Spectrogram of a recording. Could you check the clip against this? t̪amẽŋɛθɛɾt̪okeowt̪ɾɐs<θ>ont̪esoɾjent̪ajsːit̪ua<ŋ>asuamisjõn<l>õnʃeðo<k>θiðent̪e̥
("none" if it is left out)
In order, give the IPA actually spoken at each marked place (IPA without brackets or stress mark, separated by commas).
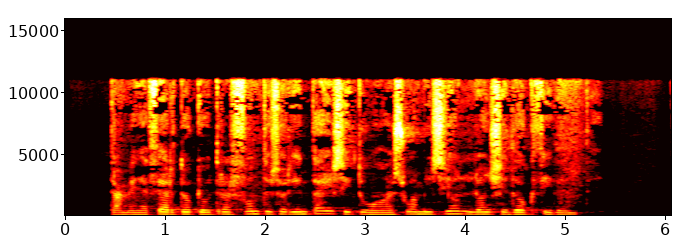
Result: f, ŋ, l, k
